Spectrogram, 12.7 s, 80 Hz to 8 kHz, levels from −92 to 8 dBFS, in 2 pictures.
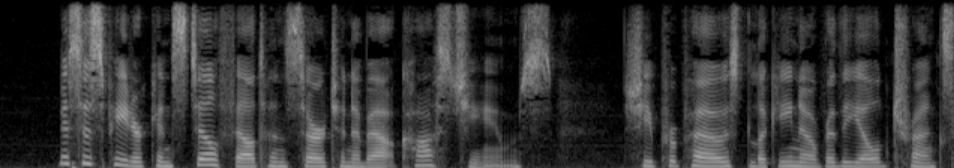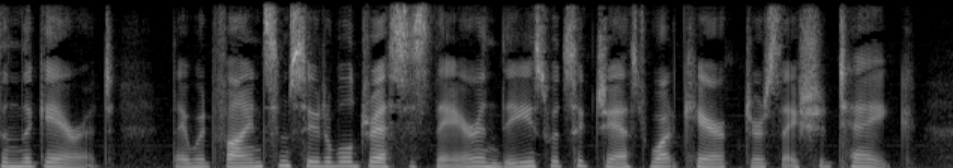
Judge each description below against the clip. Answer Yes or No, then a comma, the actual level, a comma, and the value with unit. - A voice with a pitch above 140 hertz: Yes, high, 190 Hz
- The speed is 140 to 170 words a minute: Yes, average, 155 wpm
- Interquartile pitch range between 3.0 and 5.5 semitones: No, narrow, 2.5 semitones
